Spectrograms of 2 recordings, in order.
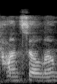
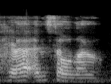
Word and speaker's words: Han Solo: did you know that Han Solo die in the force awakens yes kou I knew that but you were pronouncing his name wrong it's Han Solo not her and solo no Clementine it is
